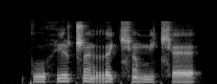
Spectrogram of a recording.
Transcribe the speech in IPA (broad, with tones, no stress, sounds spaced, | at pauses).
k u˩ h i˦ ʈ͡ʂ ə̃˦ r ə˦ t͡ɕʰ ə̃˨ mʲ ə˦ t͡ɕʰ ɛ˨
